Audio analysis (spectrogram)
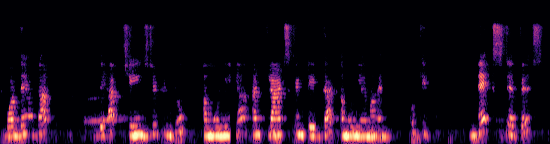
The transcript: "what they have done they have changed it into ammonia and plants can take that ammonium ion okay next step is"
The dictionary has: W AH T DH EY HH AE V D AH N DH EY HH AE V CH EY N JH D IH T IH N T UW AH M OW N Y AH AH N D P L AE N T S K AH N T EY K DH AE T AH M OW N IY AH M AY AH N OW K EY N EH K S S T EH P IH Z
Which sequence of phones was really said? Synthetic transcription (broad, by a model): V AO T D EY HH AE V D AH N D EY HH AE V CH EY N JH D IH T IH N T UW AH M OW N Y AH AH N D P L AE T S K AH N T EY K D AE T AH M OW N IY AH M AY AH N OW K EY N EH K S S T EH P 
